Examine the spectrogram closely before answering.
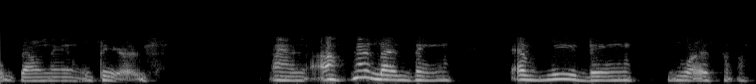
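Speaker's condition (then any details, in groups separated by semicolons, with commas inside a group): ALS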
